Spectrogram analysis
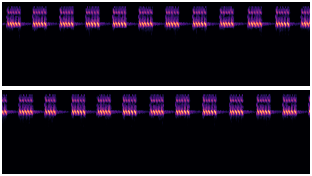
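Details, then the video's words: A male cricket calls through a summer evening with regular high trilled chirps, roughly four each second, steady in loudness, on a silent background. "Cricket Chirping Sound Effect"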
